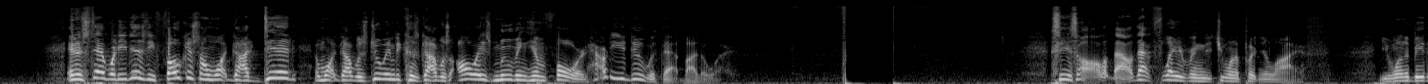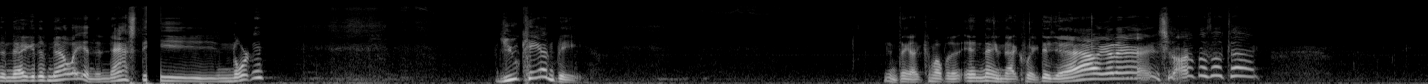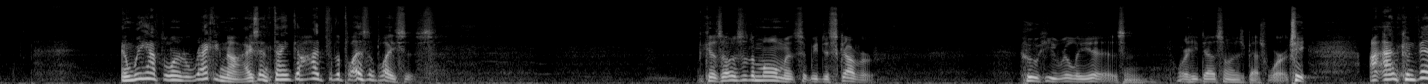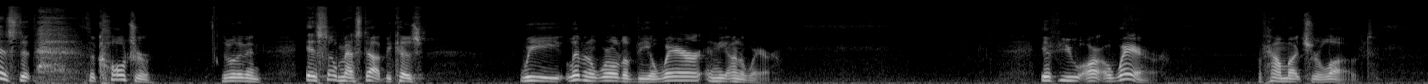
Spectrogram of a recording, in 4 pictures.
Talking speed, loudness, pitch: 155 wpm, -22 LUFS, 155 Hz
